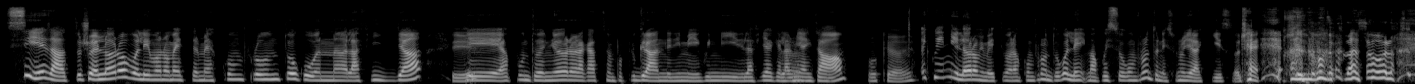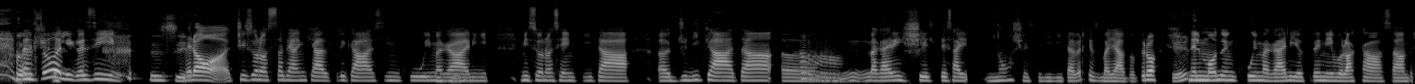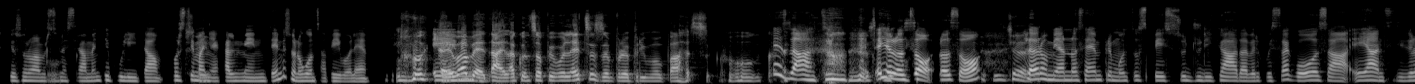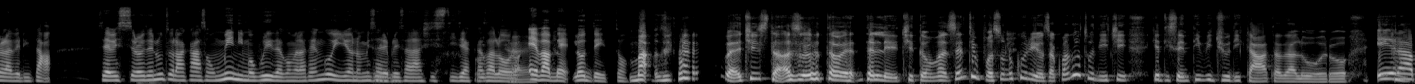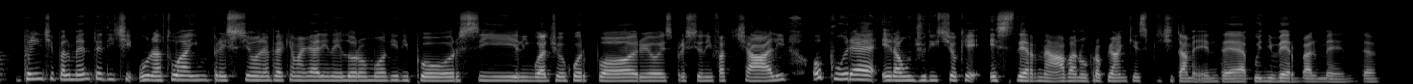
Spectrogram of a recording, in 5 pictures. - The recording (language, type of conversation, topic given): Italian, podcast, Quali limiti andrebbero stabiliti con i suoceri, secondo te?
- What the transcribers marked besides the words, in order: "Sì" said as "tì"; tsk; laugh; laughing while speaking: "Okay"; laughing while speaking: "ceh hanno fatto da solo"; "cioè" said as "ceh"; "Però" said as "berò"; "Sì" said as "tì"; "tenevo" said as "trenevo"; laughing while speaking: "Okay"; laughing while speaking: "Esatto"; "cioè" said as "ceh"; laughing while speaking: "Uh, sì, certo"; chuckle; laughing while speaking: "assolutamente"; other background noise; "proprio" said as "propio"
